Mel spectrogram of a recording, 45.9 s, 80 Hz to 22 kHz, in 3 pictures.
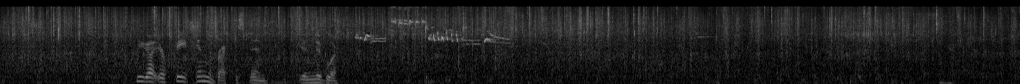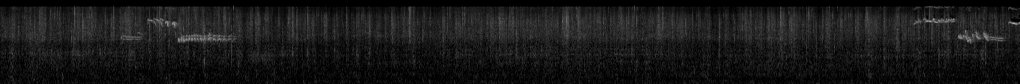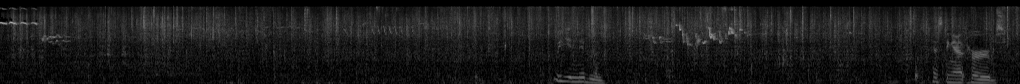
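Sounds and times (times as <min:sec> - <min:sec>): sheep rustling and ticking: 0:00.0 - 0:45.9
small birds chirping: 0:02.1 - 0:08.9, 0:10.2 - 0:10.9, 0:17.0 - 0:19.0, 0:28.9 - 0:31.9, 0:33.4 - 0:43.6.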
